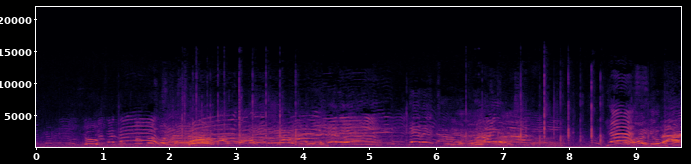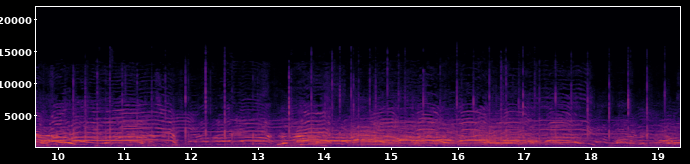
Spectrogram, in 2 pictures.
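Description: A crowd of spectators cheers and yells.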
